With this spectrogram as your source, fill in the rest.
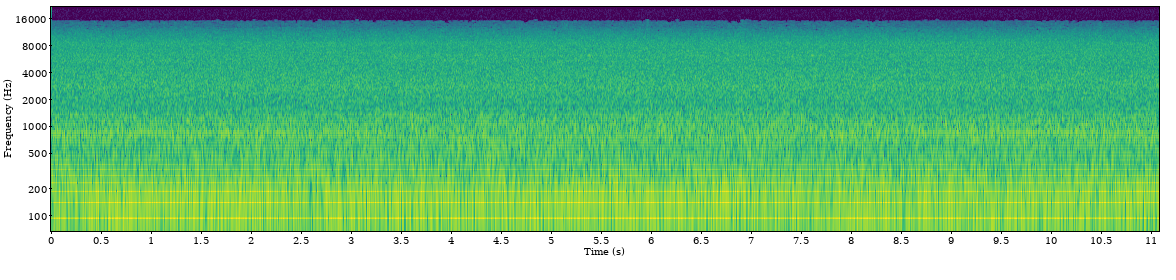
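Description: Jet engines drone steadily with a deep, even hum.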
